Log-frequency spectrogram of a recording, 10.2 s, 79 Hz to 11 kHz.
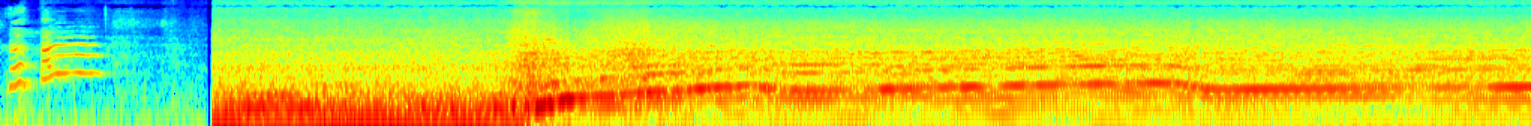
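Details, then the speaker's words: Chevy LS3-based 427 V8 in a rebuilt Ultra4 bomber off-road race car, on the dyno during tuning, with 8-to-1 headers: deep steady idle, then a clean rising rev that holds with no misses or rattles; healthy, strong-sounding engine. "Holy that sounds good. I should not be allowed to own this car. Holy crap. Oh man. It's the 8-to-1 headers and that engine, and it just sings."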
